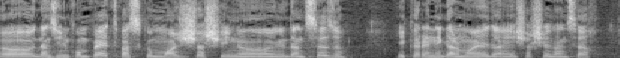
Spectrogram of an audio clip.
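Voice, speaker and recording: Very fast and fairly high in pitch, a man speaks with fairly even intonation. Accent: Italian. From Italy, Naples. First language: Italian (speaking French). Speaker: competitive dancer. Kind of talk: interview.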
